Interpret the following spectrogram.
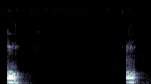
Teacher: from flowing through your vocal tract So when you say oh you release the air through your vocal tract and then you hold it and then you release it again but when you do it halfway you totally fold or restrict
